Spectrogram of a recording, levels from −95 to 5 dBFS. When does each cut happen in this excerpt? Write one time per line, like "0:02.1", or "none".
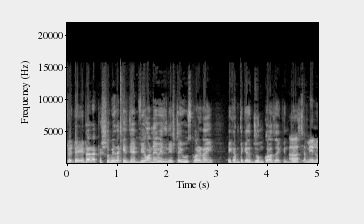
none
